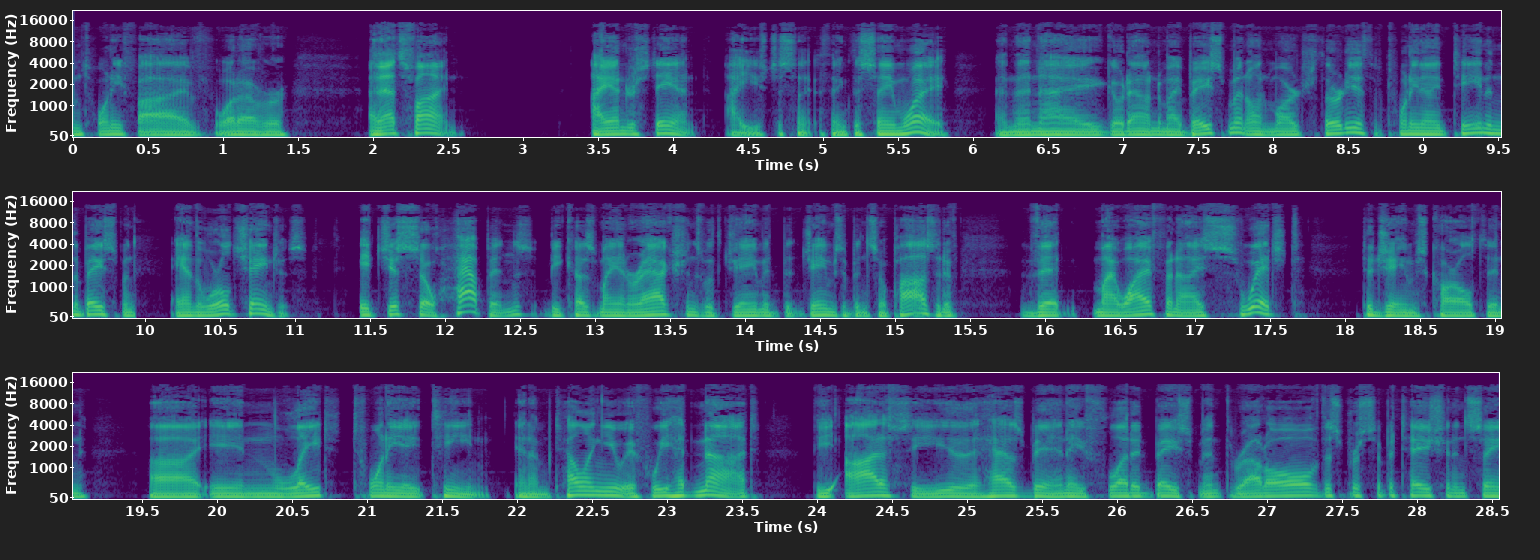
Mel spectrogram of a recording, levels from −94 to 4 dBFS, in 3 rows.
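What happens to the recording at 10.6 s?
Around 10.6 s you're inside a jitter buffer speed-up running from 10.03 to 12.45 s. The receiver's buffer had swelled, so it trimmed short pitch-period slices repeatedly, about a fifth of a second in all. The speech plays roughly 109% fast, hurried but at unchanged pitch.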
